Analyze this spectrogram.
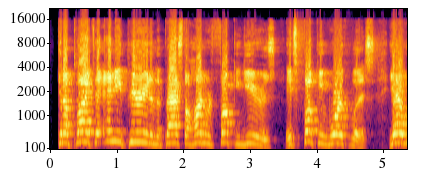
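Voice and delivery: furious shouting lecture; angry rant. Real, not acted. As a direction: hammer the point home in real anger. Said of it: "I'm pissed now".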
